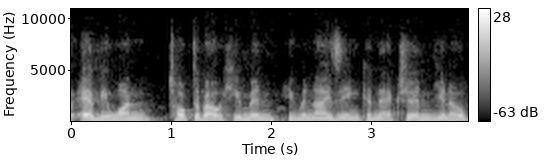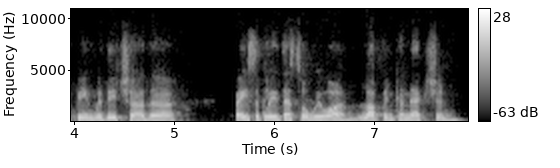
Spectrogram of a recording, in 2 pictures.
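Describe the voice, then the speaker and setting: A Vietnamese woman in her forties, with a mid-range, darkish voice, is interviewed as a guest author over a live video call. She speaks earnestly, repeats key words, and laughs lightly.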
